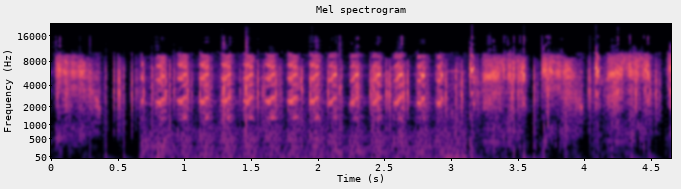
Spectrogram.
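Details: Swiftlet calls: dense, fast twittering of high chattering notes run together, then a few longer buzzy bursts near the end.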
